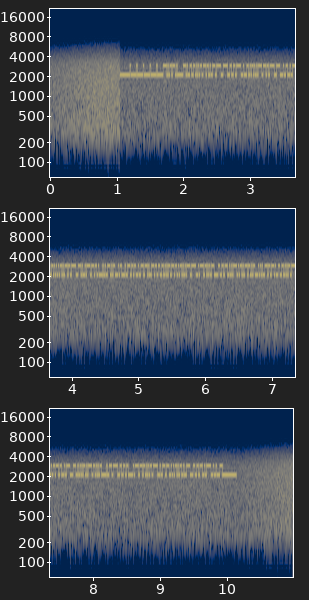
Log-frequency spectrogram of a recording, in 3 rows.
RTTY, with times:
2.0-2.3 HIS
2.4-3.2 ATTITUDE
3.3-3.9 TOWARD
4.0-4.3 THE
4.4-5.2 KABBALAH
5.3-5.5 IS
5.6-6.6 DETERMINED
6.7-6.9 BY
7.0-7.3 HIS
7.5-8.7 CONSERVATIVE
8.8-10.0 STANDPOINT.

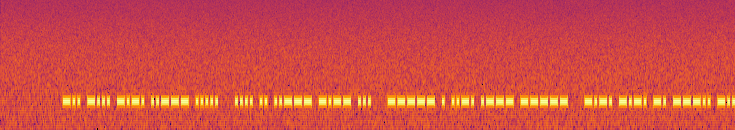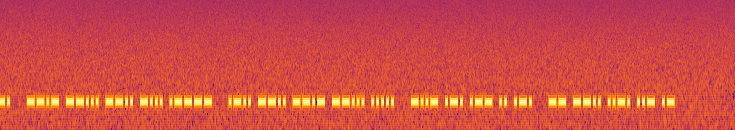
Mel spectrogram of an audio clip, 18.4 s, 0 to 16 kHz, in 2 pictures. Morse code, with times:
0.8-2.7 DBC25
2.9-4.6 HI2YS
4.8-7.1 0EFJ0
7.3-9.3 CCN8C
9.5-11.8 Q7ZB1
12.0-14.1 LZQ75
14.3-15.8 XRWIR
16.0-17.6 MZFUA

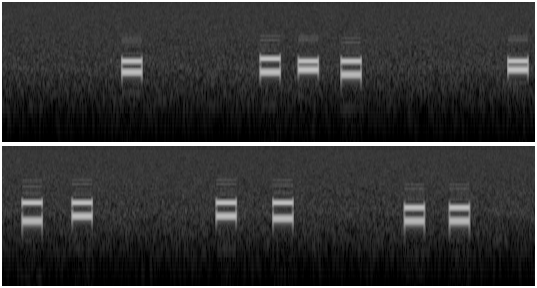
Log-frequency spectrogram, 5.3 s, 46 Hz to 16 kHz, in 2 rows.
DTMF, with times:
0.6-0.7 8
1.3-1.8 905
2.5-3.1 039
3.7-4.1 96
4.7-5.0 11

